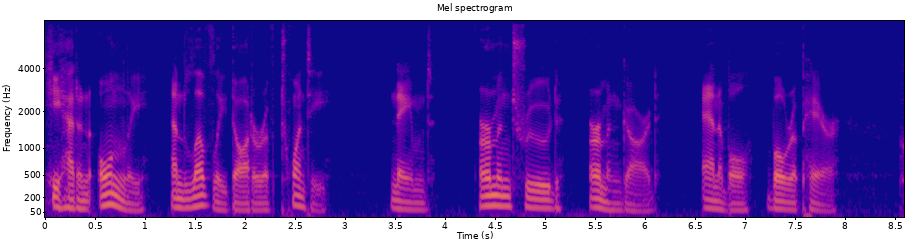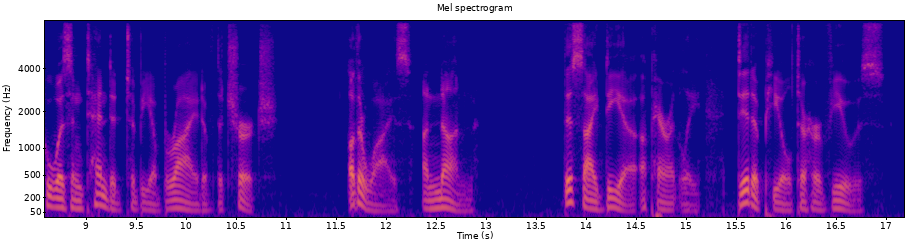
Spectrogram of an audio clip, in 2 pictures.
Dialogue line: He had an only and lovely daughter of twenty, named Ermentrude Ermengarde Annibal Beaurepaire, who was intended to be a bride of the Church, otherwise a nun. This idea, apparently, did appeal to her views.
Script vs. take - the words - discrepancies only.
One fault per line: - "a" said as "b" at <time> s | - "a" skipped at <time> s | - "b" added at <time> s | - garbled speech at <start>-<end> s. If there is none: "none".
none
